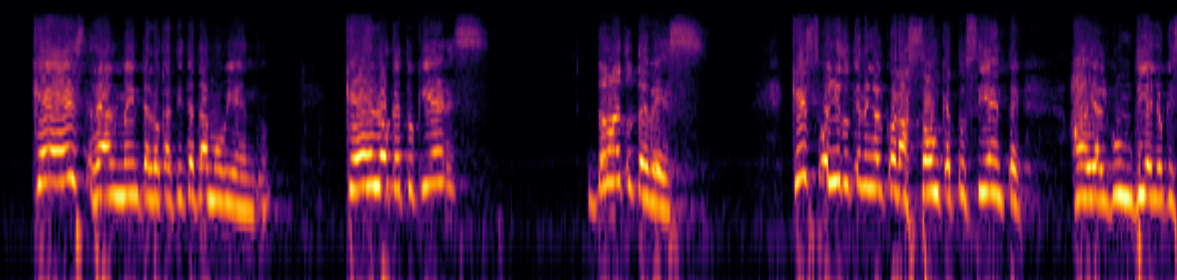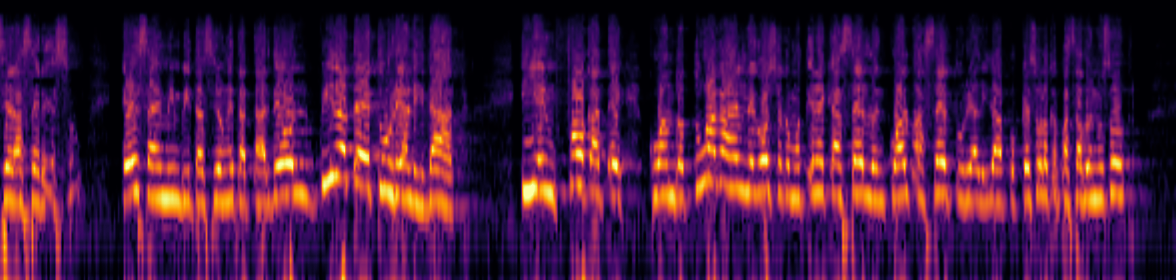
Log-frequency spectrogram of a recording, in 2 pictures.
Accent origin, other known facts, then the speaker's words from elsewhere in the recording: San Francisco de Macorís, Duarte, Dominican Republic; Acuérdate que yo soy de San Francisco de Macorís. Y nunca yo iba a tener estas oportunidades.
